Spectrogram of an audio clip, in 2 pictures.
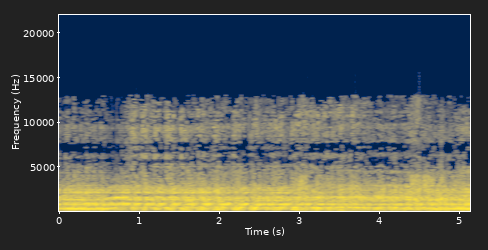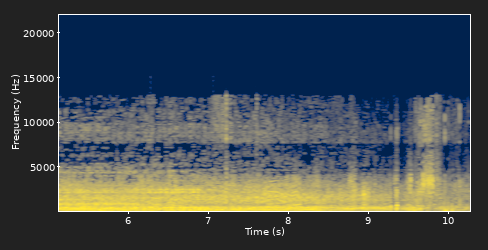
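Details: Small 80cc two-stroke revs up and sags unevenly with a loud ragged buzz, not holding steady; owner suspects a carburetor or intake manifold leak, unconfirmed.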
